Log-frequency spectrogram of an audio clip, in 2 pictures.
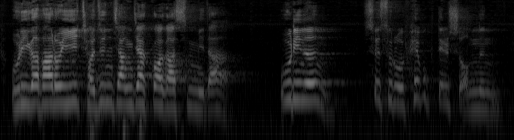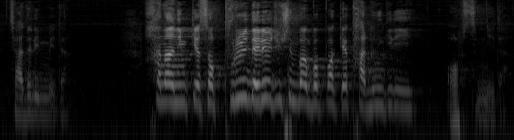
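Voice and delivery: high, loud impassioned prayer; earnest pleading. Acted. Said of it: "간절히 하나님께 부르짖어 기도합니다".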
